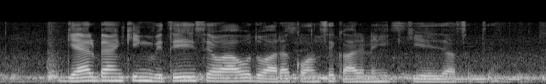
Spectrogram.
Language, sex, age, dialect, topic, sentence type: Hindi, male, 18-24, Marwari Dhudhari, banking, question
